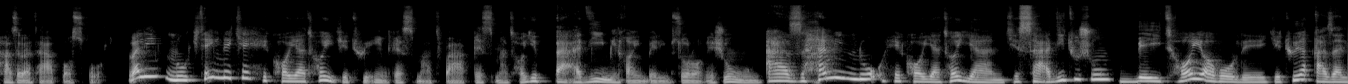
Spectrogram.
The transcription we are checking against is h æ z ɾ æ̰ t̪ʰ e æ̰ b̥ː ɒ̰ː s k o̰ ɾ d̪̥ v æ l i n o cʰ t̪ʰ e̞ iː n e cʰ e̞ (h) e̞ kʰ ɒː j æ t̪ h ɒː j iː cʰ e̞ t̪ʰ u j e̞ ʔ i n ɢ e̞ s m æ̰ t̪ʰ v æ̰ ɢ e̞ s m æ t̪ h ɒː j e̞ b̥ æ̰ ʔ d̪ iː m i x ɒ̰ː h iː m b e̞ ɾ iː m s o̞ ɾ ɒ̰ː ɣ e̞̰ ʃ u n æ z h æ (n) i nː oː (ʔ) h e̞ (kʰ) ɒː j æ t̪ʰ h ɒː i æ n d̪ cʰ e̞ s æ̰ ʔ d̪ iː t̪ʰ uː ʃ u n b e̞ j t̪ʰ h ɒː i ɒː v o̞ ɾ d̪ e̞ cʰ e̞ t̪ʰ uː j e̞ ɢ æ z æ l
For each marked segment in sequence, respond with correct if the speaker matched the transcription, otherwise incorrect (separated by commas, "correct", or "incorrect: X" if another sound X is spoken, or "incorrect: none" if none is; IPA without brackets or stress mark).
correct, incorrect: m, correct, correct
